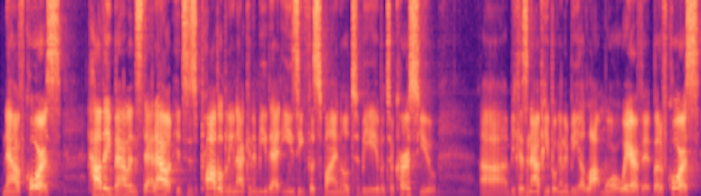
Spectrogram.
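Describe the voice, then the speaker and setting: A man's voice: a little high, brisk, fairly bright tone. A man hosting a gaming channel, giving casual commentary on a fighting game, rambling with lots of fillers and restarts.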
